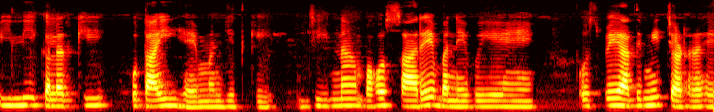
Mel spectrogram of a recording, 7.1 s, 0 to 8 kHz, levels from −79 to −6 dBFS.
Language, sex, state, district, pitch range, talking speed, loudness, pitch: Hindi, female, Bihar, Samastipur, 155-185 Hz, 150 wpm, -21 LUFS, 165 Hz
